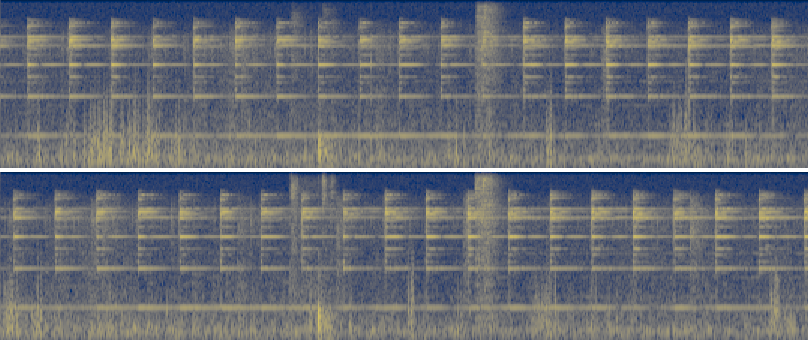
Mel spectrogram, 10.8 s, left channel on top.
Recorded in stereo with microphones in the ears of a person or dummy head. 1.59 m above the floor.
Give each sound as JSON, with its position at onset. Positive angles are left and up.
{"t": 3.9, "sound": "writing", "side_deg": -55, "distance_m": 0.8}
{"t": 6.3, "sound": "tearing paper", "side_deg": -65, "distance_m": 4.0}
